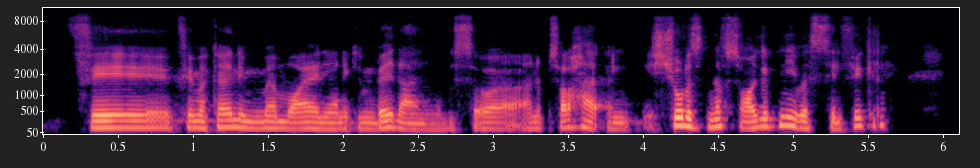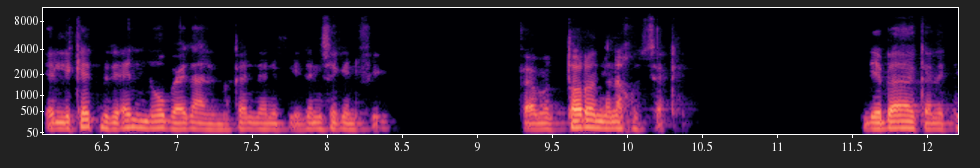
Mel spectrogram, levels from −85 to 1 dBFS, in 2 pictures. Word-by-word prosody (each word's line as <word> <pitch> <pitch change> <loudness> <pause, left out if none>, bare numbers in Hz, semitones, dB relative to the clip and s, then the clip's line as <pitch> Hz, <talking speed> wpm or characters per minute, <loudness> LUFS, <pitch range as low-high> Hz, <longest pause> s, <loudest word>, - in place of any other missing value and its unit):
في 135 - +3
في - - -3
مكانٍ 140 +1 +2
ما 130 0 +1
معين 120 -1 +2
يعني، 115 0 -1
كان 115 -1 -5
بعيد 130 +1 +3
عني 110 -2 -3
بس 110 +1 -9
هو 120 0 -1
أنا 120 - -4
بصراحة 135 +2 0
ال 115 -2 -4
الشغل 175 -1 +5
ذات 145 0 -7
نفسه 155 -4 0
عاجبني 155 +7 +3
بس 130 -2 -1
الفكرة 165 +11 -4 0.5
اللي 120 +1 -1
كانت 150 +1 -1
مضايقاني، 135 +3 -1
إن 130 - -2
هو 135 - +1
بعيد 115 -2 -1
عن 115 -2 -3
المكان 105 +3 -6
اللي 115 -1 -5
أنا 110 - -4
فيه 110 - -12
اللي - - -7
أنا 120 - -4
ساكن 115 -2 -5
فيه، 110 +3 -14 0.9
فمضطر 110 +6 +2
إن 130 -2 +2
أنا 125 - +1
أخد 120 -1 -8
سكن. - - -13 1.2
دي 120 - +2
بقى 130 +1 +3
كانت 110 -2 -6
120 Hz, 210 wpm, -22 LUFS, 115-135 Hz, 1.2 s, الشغل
